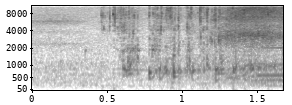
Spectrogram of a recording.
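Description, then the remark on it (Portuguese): Milk poured into a glass, a steady trickling splash that starts after a brief quiet moment and continues with bubbly, rising sounds, fairly soft. “Como é que você sabe que é um copo de leite?”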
